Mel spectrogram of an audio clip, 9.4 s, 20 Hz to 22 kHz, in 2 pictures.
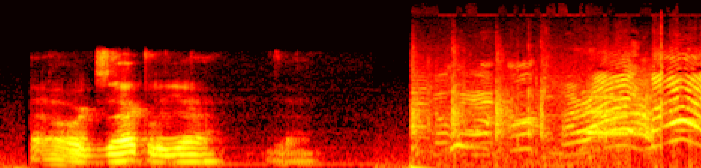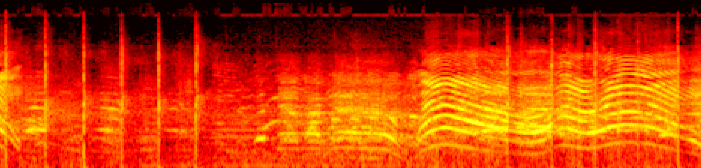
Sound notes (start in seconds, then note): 5.6 hands clapping, crowd cheering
